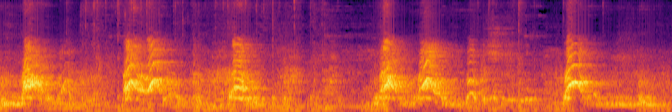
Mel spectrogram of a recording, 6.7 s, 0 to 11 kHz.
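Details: Barks during play between a 2-year-old Bernese Mountain Dog and a 13-year-old Dachshund, caller unspecified; about six harsh, mid-pitched barks come roughly once a second, each with a brief rough tail, over a low murmur.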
